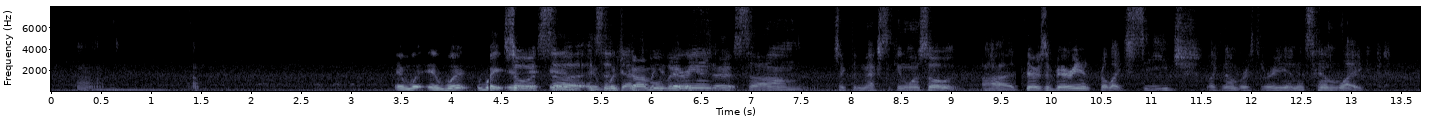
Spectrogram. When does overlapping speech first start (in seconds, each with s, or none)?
4.5 s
